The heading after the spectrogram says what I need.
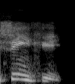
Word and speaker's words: Shinji: ¿Se pronuncia bien así, Singi? Sí, perfecto.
